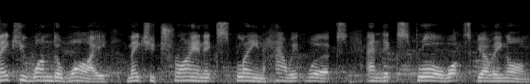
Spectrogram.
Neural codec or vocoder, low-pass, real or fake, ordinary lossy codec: none; 7.2 kHz; real; Opus, 24 kbps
